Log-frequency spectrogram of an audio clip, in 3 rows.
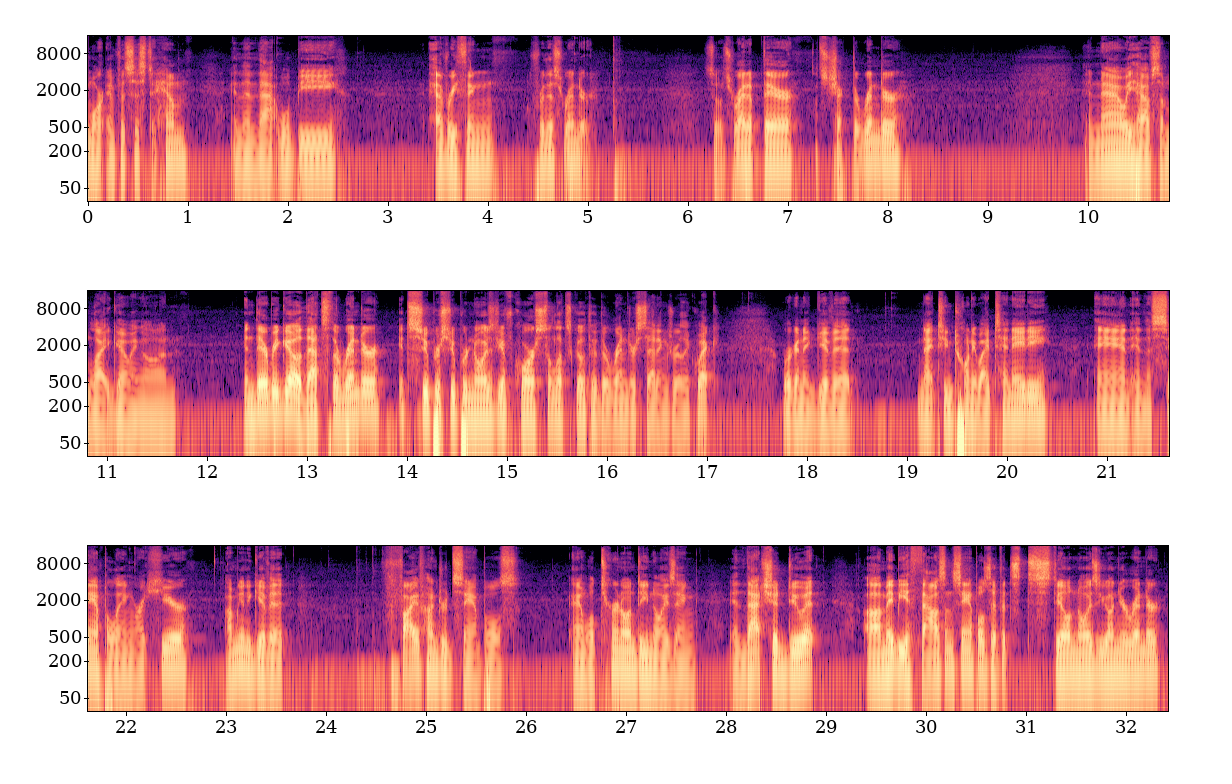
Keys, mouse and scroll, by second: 1.4-2.0 drag, 2.0 scroll down 1, 2.7 click, 5.2 KP_0, 7.2 z, 8.4-9.9 drag, 12.1 middle click, 16.8 z, 24.6 KP_0, 26.9 click.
